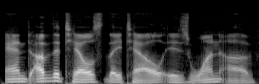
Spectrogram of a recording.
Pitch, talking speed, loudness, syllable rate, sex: 110 Hz, 210 wpm, -18 LUFS, 4.0 syllables/s, male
